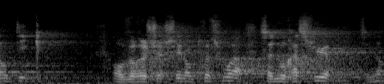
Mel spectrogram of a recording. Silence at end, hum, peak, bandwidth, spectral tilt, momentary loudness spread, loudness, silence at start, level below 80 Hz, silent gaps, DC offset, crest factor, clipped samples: 0 s; none; -14 dBFS; 11.5 kHz; -3 dB/octave; 15 LU; -33 LUFS; 0 s; -62 dBFS; none; under 0.1%; 20 dB; under 0.1%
